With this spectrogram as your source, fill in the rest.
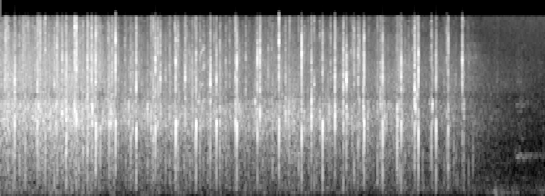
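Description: An audience applauds in a large echoing hall, then the clapping dies away.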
